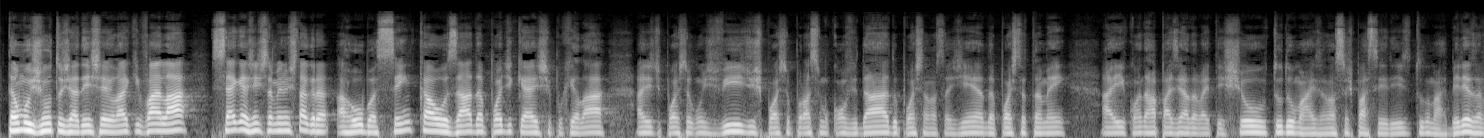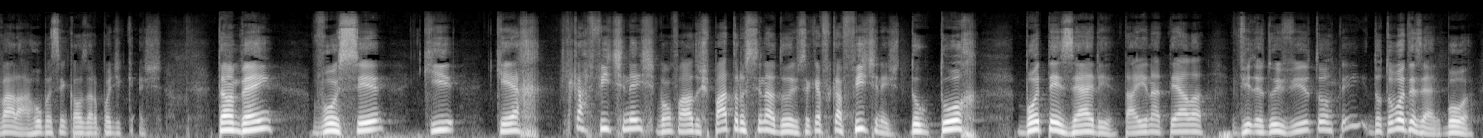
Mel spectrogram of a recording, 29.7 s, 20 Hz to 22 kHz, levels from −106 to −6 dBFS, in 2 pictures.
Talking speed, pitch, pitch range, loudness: 160 wpm, 145 Hz, 125-170 Hz, -21 LUFS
